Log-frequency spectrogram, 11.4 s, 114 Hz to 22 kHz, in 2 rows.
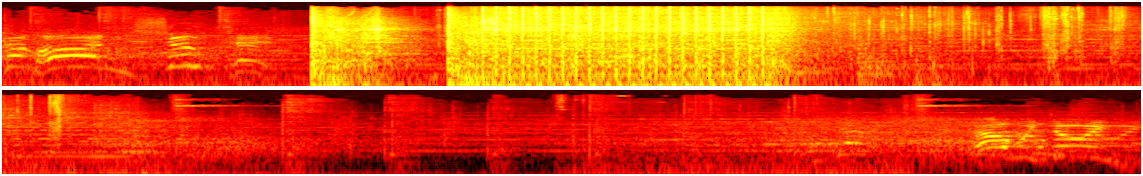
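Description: Dense bursts of rapid gunfire erupt in the Hitman 2 video game, a loud sustained volley followed by scattered shots and rattles, with shouting voices over the action.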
